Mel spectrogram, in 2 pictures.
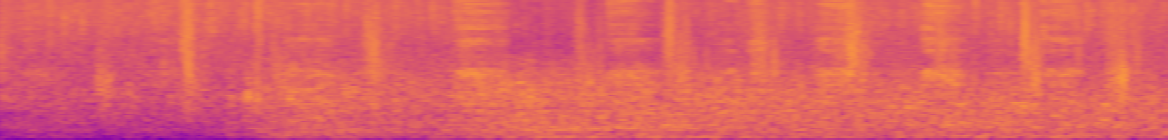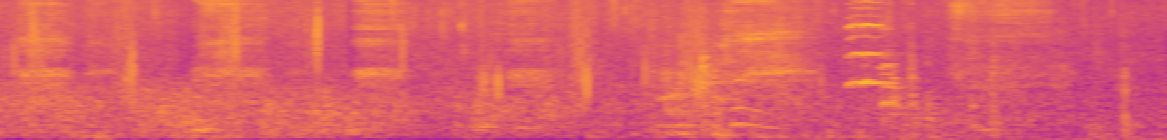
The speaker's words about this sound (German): Der Wind heulte durch die Ritzen, gab ihr das Gefühl, das alte Gebäude könnte jeden Moment weggefegt werden.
